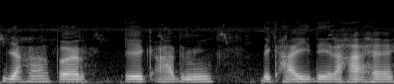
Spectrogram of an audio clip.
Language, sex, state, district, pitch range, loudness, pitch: Hindi, male, Bihar, Kaimur, 120-125 Hz, -23 LUFS, 120 Hz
